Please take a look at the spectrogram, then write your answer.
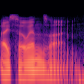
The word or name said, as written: isoenzymes'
